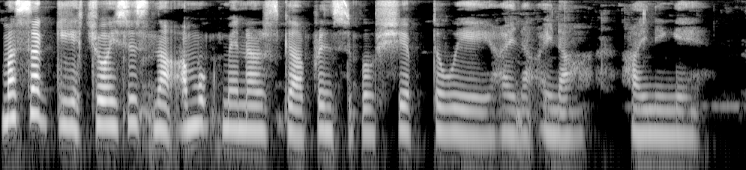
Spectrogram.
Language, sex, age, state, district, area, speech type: Manipuri, female, 30-45, Manipur, Senapati, urban, spontaneous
